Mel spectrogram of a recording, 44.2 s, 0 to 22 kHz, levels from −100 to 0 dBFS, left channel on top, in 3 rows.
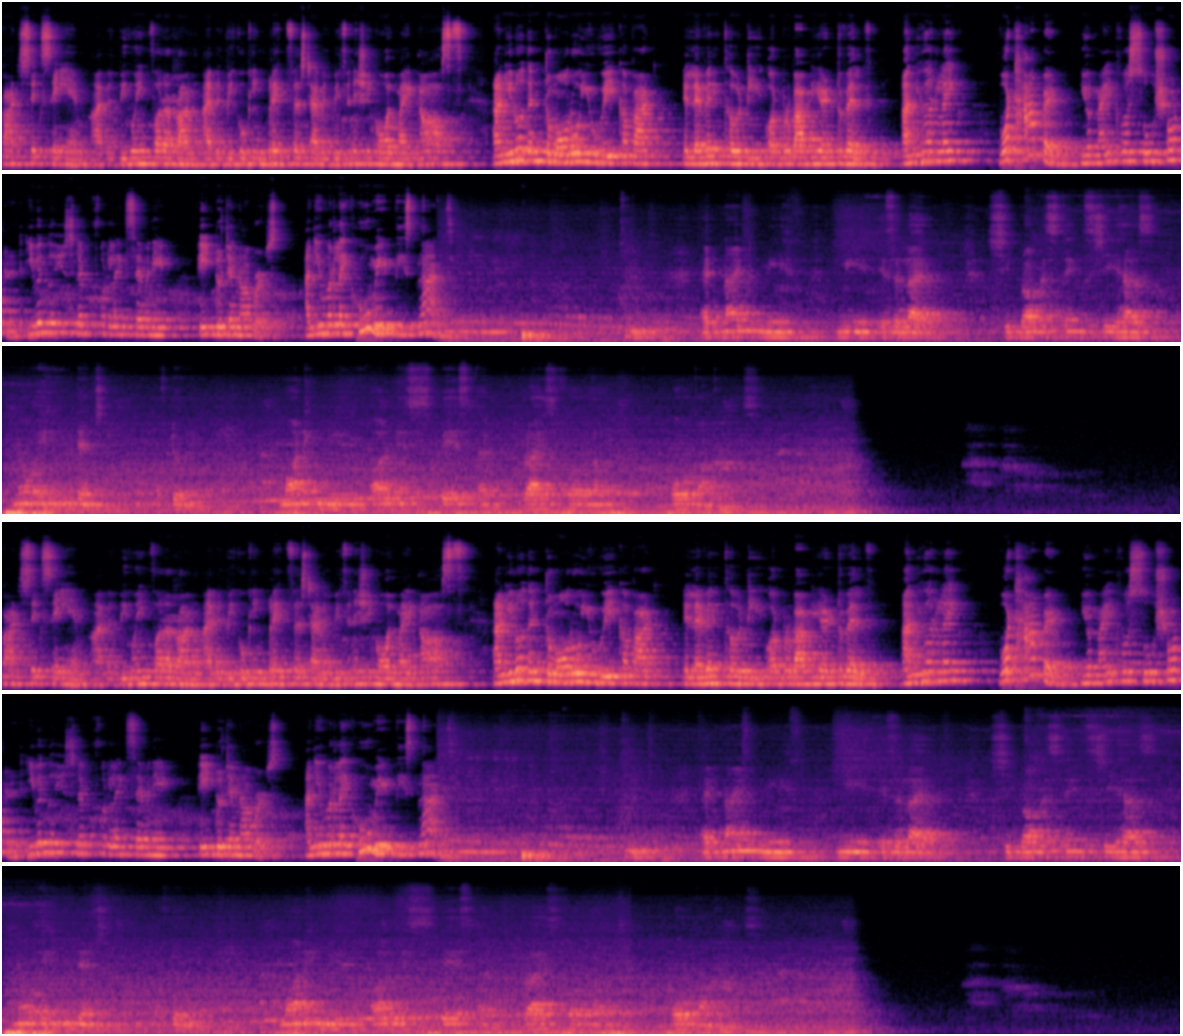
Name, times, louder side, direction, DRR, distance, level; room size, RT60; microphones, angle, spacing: voice 1, 0.0-5.6 6.1-8.1 8.5-10.8 11.2-11.9 12.5-16.8 17.2-18.1 18.5-20.3 21.2-21.4, left 1 dB, 60° left, 1.4 m, -29 dB
sound 1, 20.2-37.3, equal, 20° right, 1.6 m, -44 dB
voice 2, 22.4-31.1 31.4-32.1 32.9-37.3 37.8-39.0 41.6-41.7 42.1-42.2, equal, 85° left, 0.9 m, -34 dB
sound 2, 29.5-40.1, equal, 40° left, 3.1 m, -36 dB
10.0 x 7.9 x 3.1 m
head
